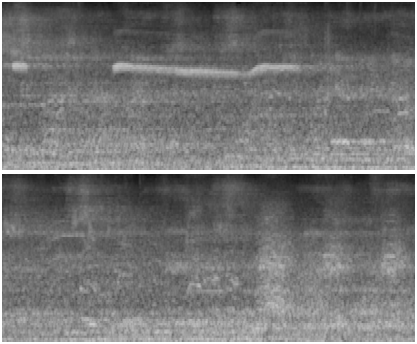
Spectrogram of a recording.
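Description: A marching band plays loudly in a large echoing stadium.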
